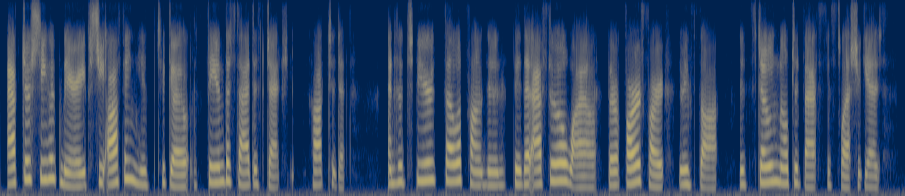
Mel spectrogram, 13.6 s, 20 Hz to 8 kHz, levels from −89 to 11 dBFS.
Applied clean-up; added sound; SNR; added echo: neural diffusion model UNIVERSE++.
